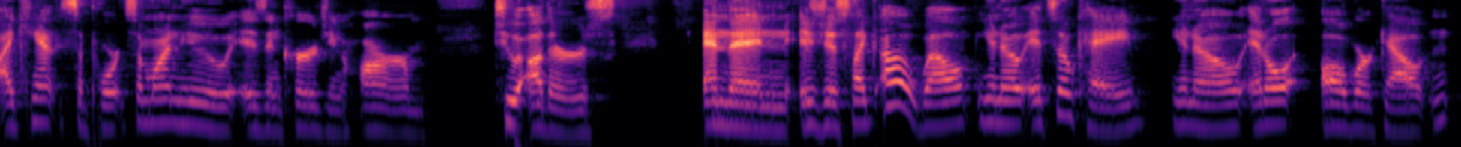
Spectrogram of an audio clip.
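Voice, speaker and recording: A woman's voice: low voice, fairly bright tone. A woman with an echoing voice, speaking earnestly and encouragingly to others in a live audio chat room. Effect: echoing sound. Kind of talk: casual heartfelt talk.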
